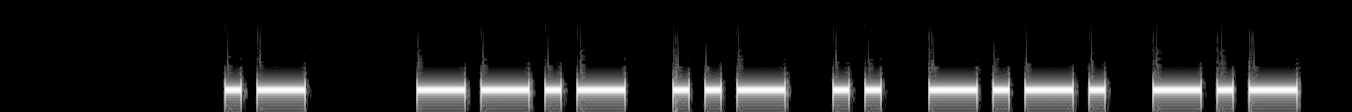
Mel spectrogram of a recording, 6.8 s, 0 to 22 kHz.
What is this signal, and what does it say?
Morse code, heard as a keyed tone, about 16 wpm, 700 Hz. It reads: A QUICK
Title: Pangram Challenge v2 - 15wpm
